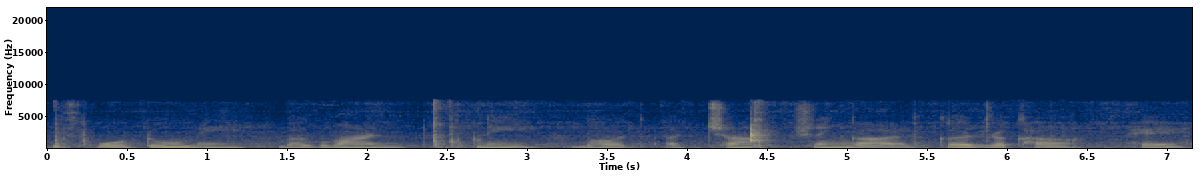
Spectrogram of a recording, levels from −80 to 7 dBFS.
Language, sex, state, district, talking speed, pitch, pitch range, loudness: Hindi, female, Madhya Pradesh, Dhar, 90 wpm, 185 Hz, 175-200 Hz, -30 LUFS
